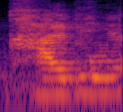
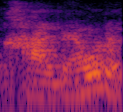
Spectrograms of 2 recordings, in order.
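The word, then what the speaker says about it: Calvin: 제네바에서 중생을 하신 분입니다 하니까 칼빈이 발음을 해서 안 되고 칼뱅을 해 줘야지요 기독교 존속의 결정적인 구심점이다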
